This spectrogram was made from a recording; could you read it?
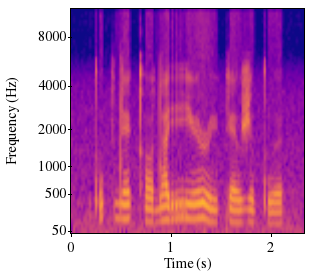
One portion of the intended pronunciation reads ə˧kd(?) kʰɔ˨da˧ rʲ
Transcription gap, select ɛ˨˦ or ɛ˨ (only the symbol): ɛ˨˦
